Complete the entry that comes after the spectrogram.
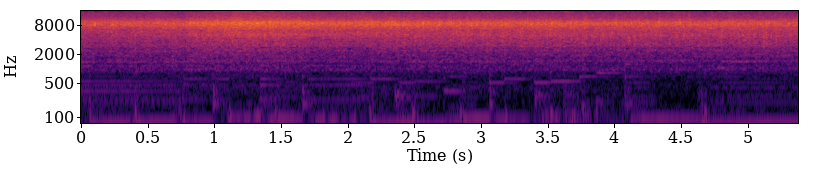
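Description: Diced chicken frying in oil in a nonstick pot, a steady sizzle, while it is stirred with a silicone spatula.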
